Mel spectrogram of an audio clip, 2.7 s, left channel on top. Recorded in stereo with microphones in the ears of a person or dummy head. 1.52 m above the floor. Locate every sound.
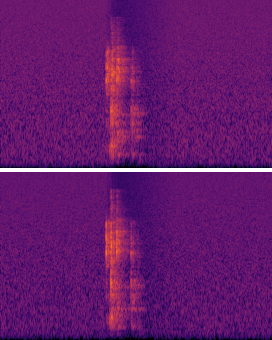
1.1 s crushing: 25° right (ahead or behind), 6 m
